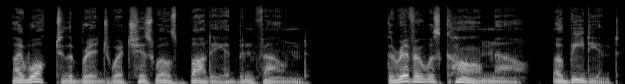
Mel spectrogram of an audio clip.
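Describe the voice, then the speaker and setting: A man narrating a first-person detective story in a measured, melancholy, literary manner. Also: a bass voice, no echo, clean studio sound. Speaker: audiobook narrator.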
